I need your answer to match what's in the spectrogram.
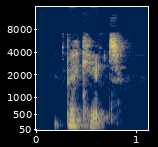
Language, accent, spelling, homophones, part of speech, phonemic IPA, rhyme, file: English, Southern England, becket, Beckett, noun, /ˈbɛkɪt/, -ɛkɪt, LL-Q1860 (eng)-becket.wav
- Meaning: 1. A short piece of rope spliced to form a circle 2. A loop of rope with a knot at one end to catch in an eye at the other end. Used to secure oars etc. at their place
